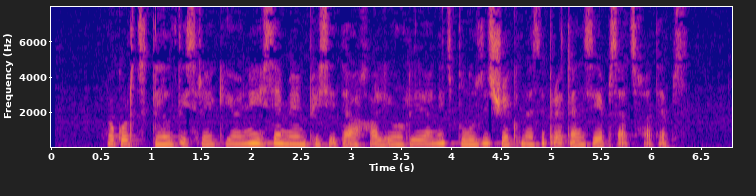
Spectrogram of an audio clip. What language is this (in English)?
Georgian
